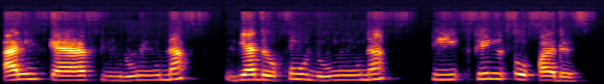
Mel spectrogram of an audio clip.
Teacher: यदखुलूना में दाल पे मैंने कलकला किया है, इसकी आवाज को हिलाना है क्योंकि ये हरूफ कलकलाने से है।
